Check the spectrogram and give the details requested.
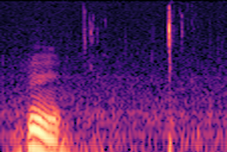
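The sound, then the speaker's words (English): Someone chewing a McDonald's cheeseburger: a brief muffled hum through a full mouth, then a few soft, sticky mouth clicks against a quiet background. “Oh, it's like chewing on a rubber ball. Nice McDonald's cheeseburger.”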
